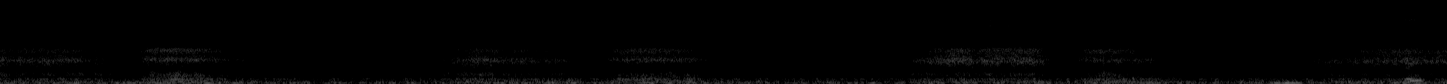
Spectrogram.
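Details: Sleeping adult male boyfriend snoring: soft, repeated nasal snorts and snoring breaths at about 25 a minute over steady room hum; light snoring.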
